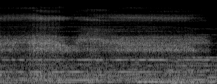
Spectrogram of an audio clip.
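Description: Suspense film score: low sustained tones with a steady hiss over them.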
